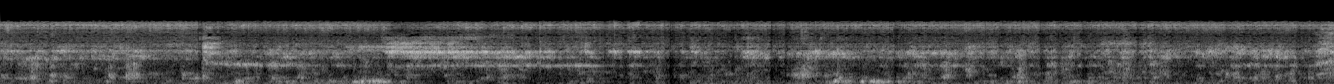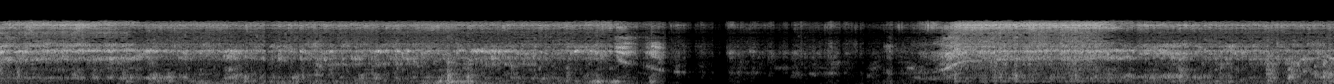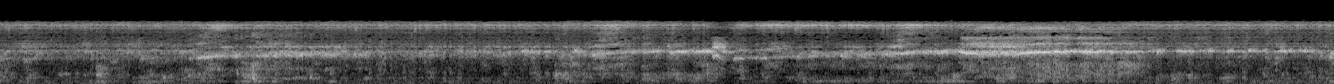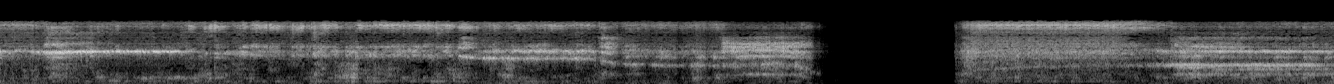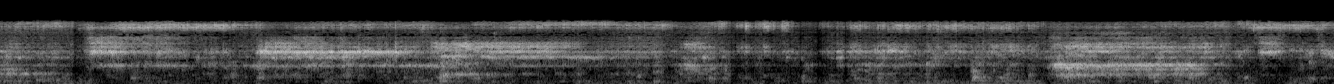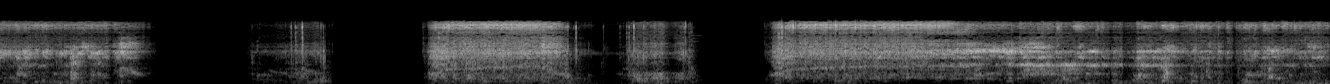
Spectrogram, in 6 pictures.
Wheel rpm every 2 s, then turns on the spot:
160, 120, 110, 110, 120, 120, 140, 160, 160, 140, 70, 120, 160, 160, 180, 200, 210, 200, 230, 230, 230, 200, 170, 120, 30, 110, 110, 120, 110, 110, 110, 110, 110, 100, 10, 40, 20, 80, 110, 110.
72-74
